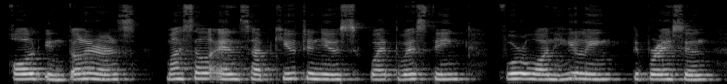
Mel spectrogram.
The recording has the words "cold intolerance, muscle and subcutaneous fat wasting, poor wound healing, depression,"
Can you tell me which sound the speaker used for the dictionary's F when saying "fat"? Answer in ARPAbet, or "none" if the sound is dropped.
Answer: P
